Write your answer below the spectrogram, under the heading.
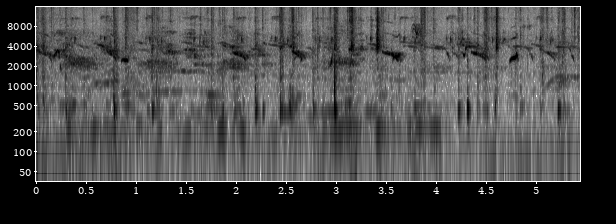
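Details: Francolin chicks fed by their parents, chirping constantly; many brief high descending peeps overlap, backed by steady soft clucks and rapid clicks.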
